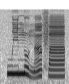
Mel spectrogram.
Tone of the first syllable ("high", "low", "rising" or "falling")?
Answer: high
